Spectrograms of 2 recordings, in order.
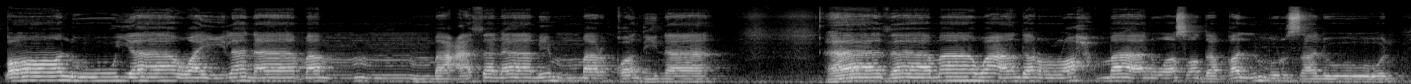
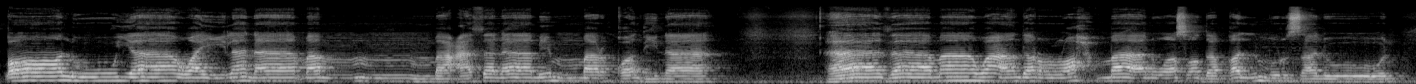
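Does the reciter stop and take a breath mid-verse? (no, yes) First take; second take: yes; yes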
